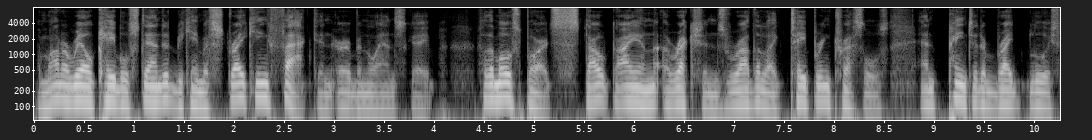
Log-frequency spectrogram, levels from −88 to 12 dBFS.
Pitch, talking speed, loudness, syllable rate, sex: 105 Hz, 170 wpm, -18 LUFS, 4.9 syllables/s, male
